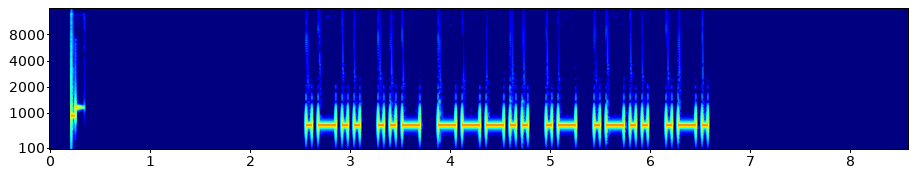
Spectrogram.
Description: Morse code, heard as a keyed tone, about 20 wpm, 700 Hz. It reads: LU8ALR
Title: DXCC-100 Call Signs - 6 Characters - 20wpm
